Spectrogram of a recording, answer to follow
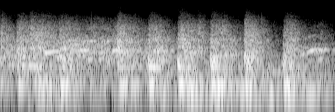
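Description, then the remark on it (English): A dense burst of metallic clattering and banging as a car door is hurriedly fitted back onto a car, with quick repeated knocks over a steady rattling noise, loud. “put that door back on.”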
